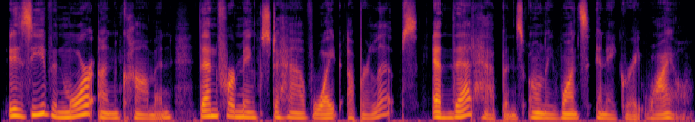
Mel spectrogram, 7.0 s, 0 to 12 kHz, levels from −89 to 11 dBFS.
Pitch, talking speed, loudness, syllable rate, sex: 140 Hz, 190 wpm, -20 LUFS, 4.8 syllables/s, female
